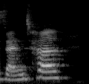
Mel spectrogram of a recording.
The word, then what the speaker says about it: Senta: That same year, we had an au pair whose name was Zenta, but it was spelled S-E-N-T-A. Obviously, Santa is spelled S-A-N-T-A,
